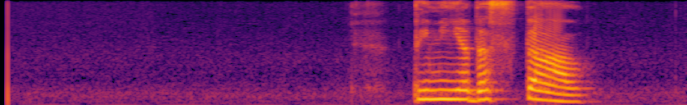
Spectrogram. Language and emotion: Russian, angry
